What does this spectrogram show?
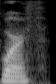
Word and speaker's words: worth: It's spelled with an O, but we don't say it with an O sound like with. Instead, we pronounce it like worth.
